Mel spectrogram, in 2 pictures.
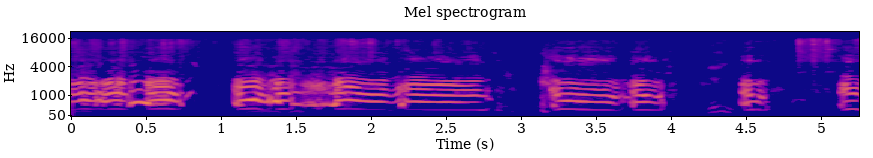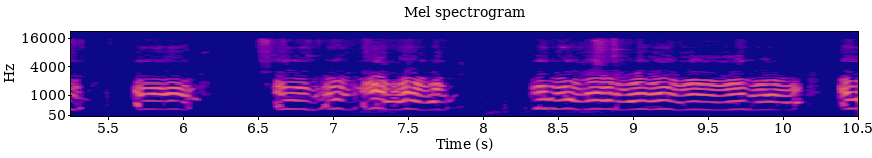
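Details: Meeting his second raccoon, a young Bluetick hound of five months bawls steadily, its drawn-out, resonant howls mixed with short choppy yelps and brief pauses, continuing for about ten seconds.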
